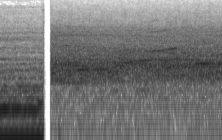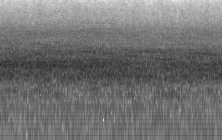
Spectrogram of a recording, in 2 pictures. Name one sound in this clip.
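A large crowd cheers loudly in a big echoing hall.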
